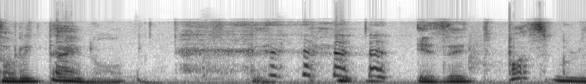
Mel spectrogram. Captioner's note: laughs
